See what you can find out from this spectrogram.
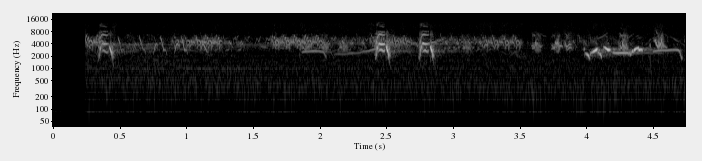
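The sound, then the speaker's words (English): A robin sings in spring: short, high chirps and warbled phrases come in a few bursts, alone and fairly faint, with the sharpest notes near the end. “The sound you're hearing is spring beginning, the song of the robin.”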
